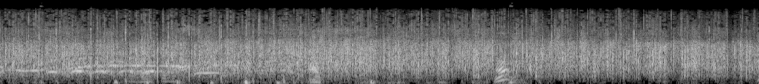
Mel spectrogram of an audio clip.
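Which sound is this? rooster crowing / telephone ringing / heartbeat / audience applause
audience applause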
